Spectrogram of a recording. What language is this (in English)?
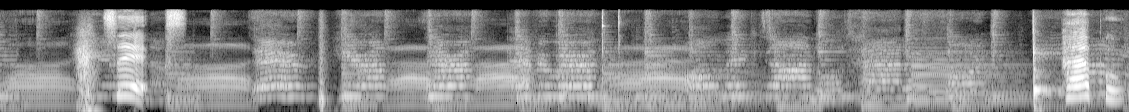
English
